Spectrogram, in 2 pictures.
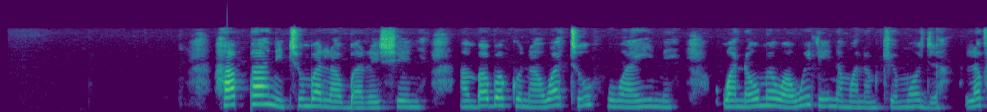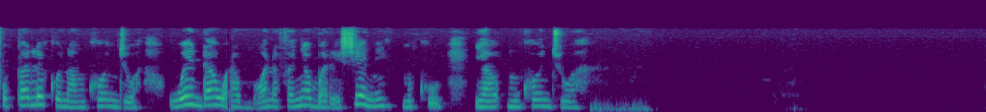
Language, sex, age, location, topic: Swahili, female, 25-35, Nakuru, health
